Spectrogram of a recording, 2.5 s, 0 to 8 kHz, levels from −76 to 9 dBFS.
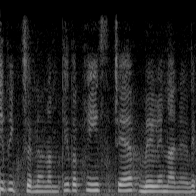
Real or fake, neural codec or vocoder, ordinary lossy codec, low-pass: fake; codec, 16 kHz, 0.5 kbps, FunCodec, trained on LibriTTS, 25 frames a second; none; 7.2 kHz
